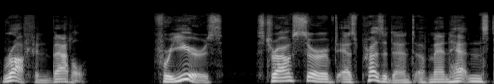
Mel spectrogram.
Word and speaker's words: Strauss: Proud of both his Jewish and his Southern heritage, Strauss, spelled Strauss, pointedly insisted on pronouncing his last name as Strauss.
